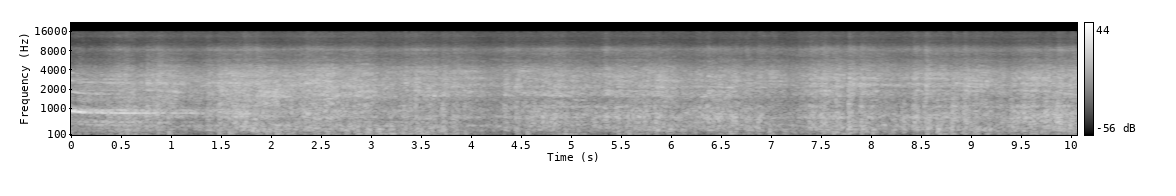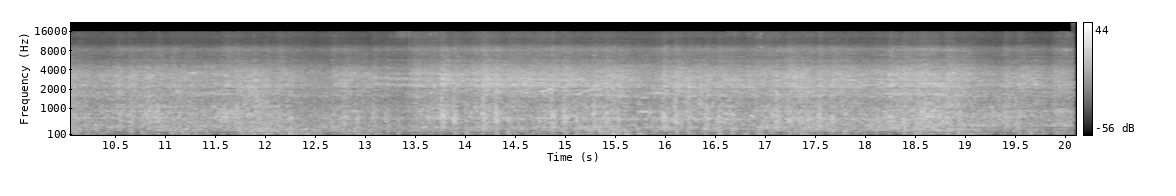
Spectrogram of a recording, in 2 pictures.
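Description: Indian Railways train running past with its wheels clattering over the rail joints in a fast, continuous rhythm. The tail of a horn blast fades out in the first second.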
